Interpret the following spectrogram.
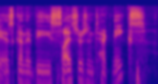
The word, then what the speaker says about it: Slic3r: is going to be slicers and techniques it's just proof slicer slic3r is tom 3ds pronounces it and kira and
